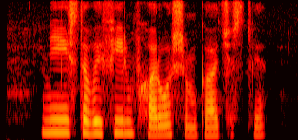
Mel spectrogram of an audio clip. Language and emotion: Russian, sad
